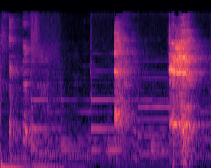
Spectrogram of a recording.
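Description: Soft background music with sustained notes, broken twice in the second half by short, breathy coughs from a small child, the second one the louder.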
